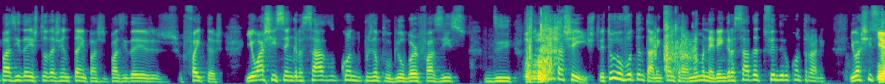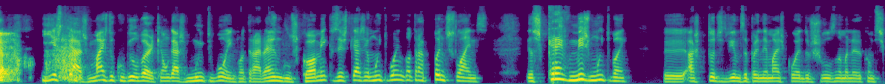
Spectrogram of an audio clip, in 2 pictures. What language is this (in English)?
Portuguese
